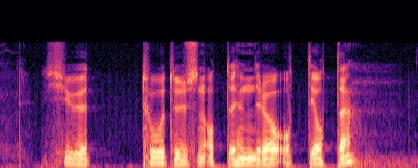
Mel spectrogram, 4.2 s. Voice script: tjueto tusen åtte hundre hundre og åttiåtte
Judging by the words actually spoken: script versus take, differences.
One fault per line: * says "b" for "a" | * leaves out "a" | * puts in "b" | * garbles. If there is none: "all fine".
* leaves out "hundre"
